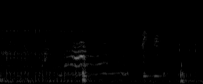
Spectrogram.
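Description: Near silence, with a soft, brief cat vocalization a little under a second in and a couple of faint clicks later.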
